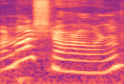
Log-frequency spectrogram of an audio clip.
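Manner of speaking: choked, strangled sound, as if something's stuck in throat. Denying snarling to the others: sounding like something stuck in throat. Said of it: "You sound like you have something stuck in your throat".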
